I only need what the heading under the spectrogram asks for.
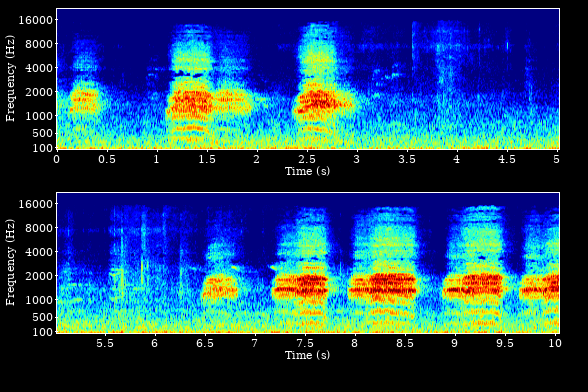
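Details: A crow on a hill in Seongbuk-dong gives harsh, hoarse caws in short bursts, three early on and then a quicker run of five, with faint calls of smaller birds in between.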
